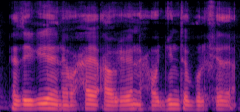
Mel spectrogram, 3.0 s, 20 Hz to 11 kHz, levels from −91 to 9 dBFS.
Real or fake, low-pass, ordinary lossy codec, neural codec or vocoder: fake; none; none; vocoder, 22.05 kHz, 80 mel bands, Vocos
